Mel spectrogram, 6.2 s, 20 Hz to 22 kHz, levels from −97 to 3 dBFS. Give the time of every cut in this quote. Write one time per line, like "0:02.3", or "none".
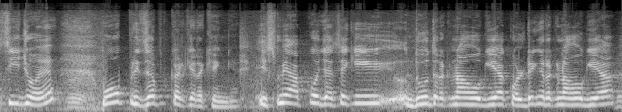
0:02.4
